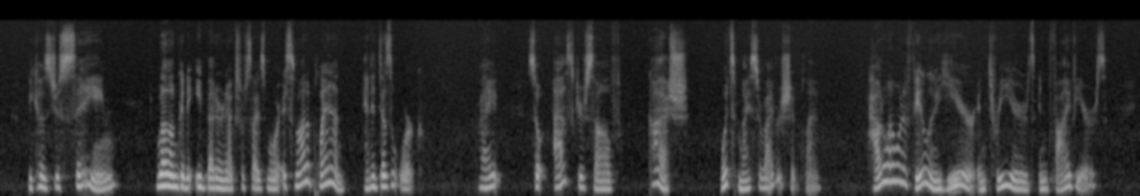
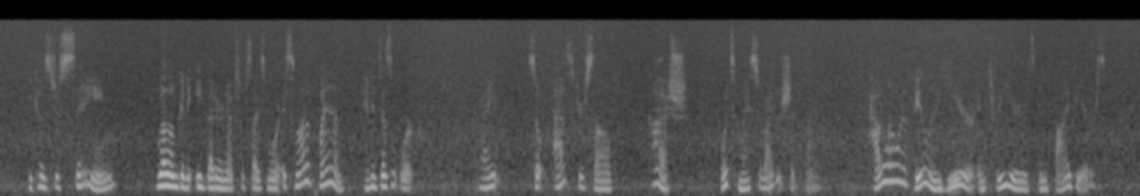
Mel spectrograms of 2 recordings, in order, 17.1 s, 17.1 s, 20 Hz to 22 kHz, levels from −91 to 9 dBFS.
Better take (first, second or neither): first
